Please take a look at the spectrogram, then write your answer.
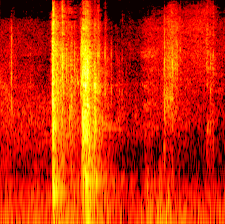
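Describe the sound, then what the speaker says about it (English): Two solid thunks of the doors on an OBS Chevrolet Silverado truck being shut, close by, about a third of a second apart, followed by quieter rustling. "I'm gonna shut the doors."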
